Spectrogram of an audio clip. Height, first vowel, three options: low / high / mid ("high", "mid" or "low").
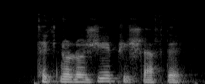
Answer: mid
